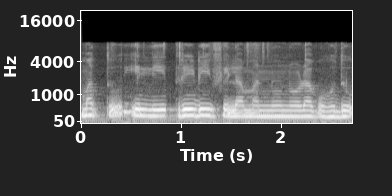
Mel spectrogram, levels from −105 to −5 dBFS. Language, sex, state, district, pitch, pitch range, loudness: Kannada, female, Karnataka, Chamarajanagar, 170 Hz, 170-195 Hz, -14 LUFS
